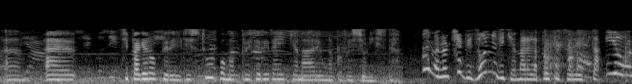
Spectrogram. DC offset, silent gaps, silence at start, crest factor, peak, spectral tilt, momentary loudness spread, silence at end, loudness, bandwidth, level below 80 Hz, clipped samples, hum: under 0.1%; none; 0 s; 18 dB; -4 dBFS; -7 dB/octave; 8 LU; 0 s; -24 LUFS; 5.4 kHz; -44 dBFS; under 0.1%; none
